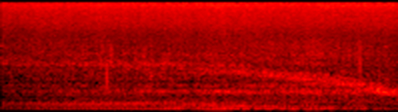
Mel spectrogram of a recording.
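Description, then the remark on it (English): A car engine hums steadily, then its pitch sinks as the car slows, pulling up and coming to a stop outside an apartment house. No voices are heard. “The great detective is just stopping outside the apartment house where Tess Trueheart lives.”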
